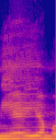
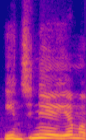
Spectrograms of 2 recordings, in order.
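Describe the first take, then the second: First: The word starts directly with a plain ny sound. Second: The word starts with i and a j sound. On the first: "வெறும் ஞேயம் அப்படின்னு சொல்லிடக்கூடாது" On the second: "இஜ்ஞேயம் அப்படின்னு சொல்லிடக்கூடாது"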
